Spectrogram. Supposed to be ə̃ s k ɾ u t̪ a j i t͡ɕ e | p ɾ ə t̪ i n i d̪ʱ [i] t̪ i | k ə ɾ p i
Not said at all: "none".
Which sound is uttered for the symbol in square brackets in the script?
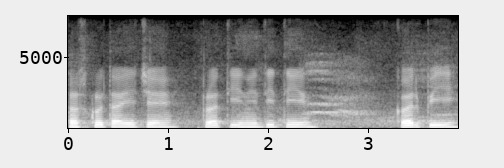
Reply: i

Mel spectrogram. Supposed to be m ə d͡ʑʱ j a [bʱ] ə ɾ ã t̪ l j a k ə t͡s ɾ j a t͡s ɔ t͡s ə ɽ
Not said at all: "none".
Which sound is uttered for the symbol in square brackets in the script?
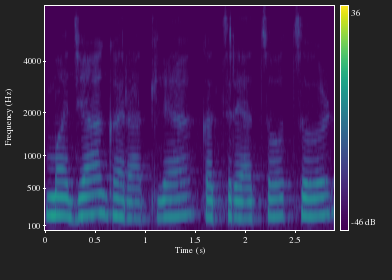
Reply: ɡʱ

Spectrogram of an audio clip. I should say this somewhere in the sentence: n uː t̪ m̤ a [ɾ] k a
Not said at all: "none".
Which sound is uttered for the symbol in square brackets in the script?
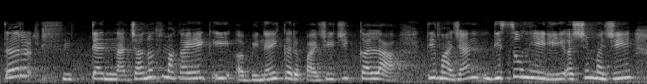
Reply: none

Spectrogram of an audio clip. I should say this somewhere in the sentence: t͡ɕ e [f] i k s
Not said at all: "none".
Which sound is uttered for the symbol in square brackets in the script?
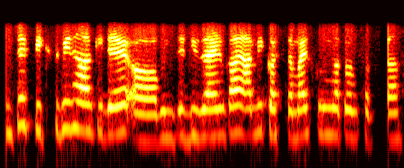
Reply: f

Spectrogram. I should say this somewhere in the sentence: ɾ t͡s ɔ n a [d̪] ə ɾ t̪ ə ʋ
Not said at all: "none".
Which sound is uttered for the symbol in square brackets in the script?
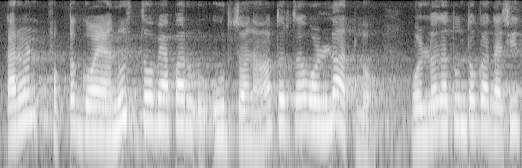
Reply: t̪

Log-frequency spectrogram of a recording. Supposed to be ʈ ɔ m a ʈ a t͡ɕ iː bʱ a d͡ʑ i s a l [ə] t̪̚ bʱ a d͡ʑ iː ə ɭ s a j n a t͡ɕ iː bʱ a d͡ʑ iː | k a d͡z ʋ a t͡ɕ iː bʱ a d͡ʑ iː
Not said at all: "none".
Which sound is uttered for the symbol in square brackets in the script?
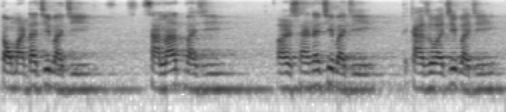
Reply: a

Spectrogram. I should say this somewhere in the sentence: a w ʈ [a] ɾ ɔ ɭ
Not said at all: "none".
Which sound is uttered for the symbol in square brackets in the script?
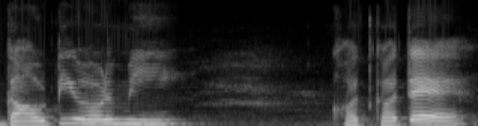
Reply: i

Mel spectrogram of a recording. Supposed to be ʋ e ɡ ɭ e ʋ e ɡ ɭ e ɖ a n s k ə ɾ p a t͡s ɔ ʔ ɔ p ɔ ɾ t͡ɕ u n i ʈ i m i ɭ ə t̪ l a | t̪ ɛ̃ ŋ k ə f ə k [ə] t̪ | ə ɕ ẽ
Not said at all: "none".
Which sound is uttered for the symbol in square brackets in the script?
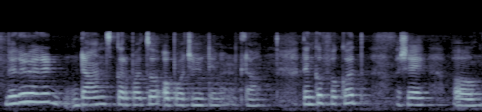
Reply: ə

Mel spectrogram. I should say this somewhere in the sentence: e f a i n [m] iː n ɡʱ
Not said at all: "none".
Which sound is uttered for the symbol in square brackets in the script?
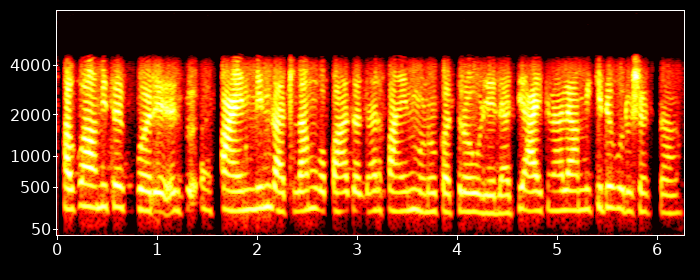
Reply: m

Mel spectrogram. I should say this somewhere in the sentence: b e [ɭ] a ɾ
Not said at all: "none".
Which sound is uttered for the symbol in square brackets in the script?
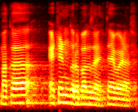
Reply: ɭ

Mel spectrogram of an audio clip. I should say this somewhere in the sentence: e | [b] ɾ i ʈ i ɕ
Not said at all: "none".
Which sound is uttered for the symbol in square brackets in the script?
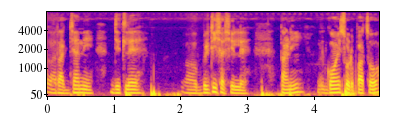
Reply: b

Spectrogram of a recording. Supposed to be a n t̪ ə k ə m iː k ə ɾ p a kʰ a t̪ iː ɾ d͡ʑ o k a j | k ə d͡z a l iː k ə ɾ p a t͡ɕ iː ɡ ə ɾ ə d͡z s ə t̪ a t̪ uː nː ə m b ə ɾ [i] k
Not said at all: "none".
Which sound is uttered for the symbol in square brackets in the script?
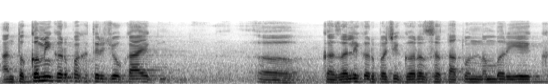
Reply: e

